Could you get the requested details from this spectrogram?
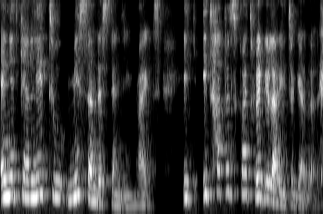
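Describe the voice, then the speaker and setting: A woman speaks in a dark, mellow tone. Her voice is somewhat breathy. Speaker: poet and co-author. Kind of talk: interview conversation. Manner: halting.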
